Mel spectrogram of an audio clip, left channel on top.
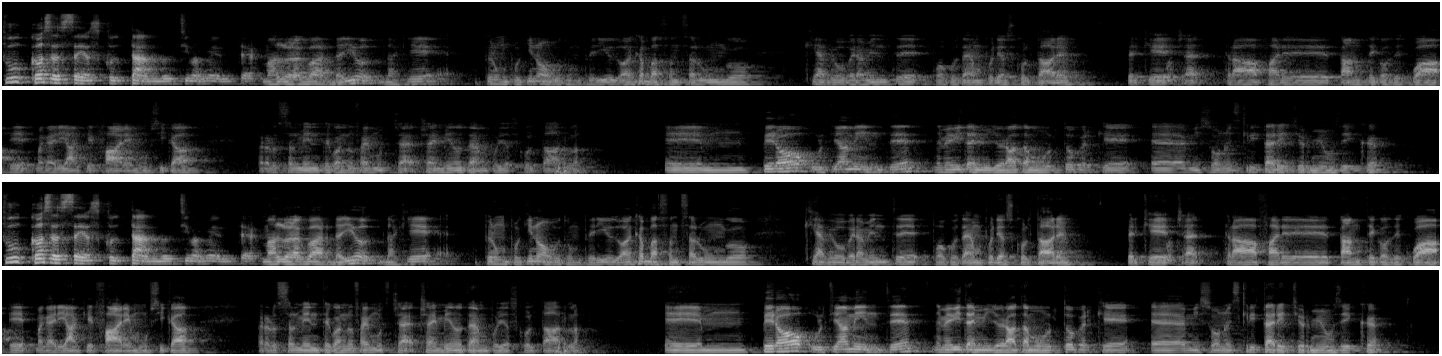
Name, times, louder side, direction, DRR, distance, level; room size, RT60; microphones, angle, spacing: voice 1, 0.0-2.6 19.9-20.1, right 2 dB, 10° right, 0.3 m, -26 dB
voice 2, 2.6-4.4 4.8-7.5 8.0-10.7 11.3-16.3 16.9-20.2 21.0-28.2, right 4 dB, 65° right, 0.7 m, -30 dB
8.1 x 6.0 x 5.0 m
head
